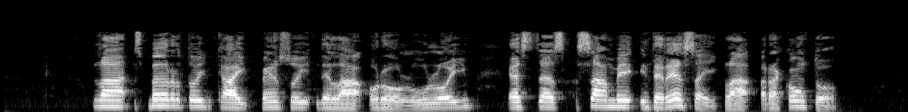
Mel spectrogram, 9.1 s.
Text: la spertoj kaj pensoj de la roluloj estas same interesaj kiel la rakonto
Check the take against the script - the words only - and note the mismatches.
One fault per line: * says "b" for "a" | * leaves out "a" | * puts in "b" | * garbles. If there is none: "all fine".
* leaves out "kiel"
